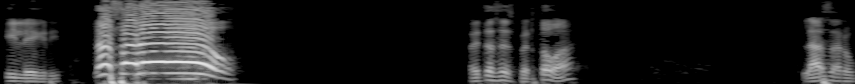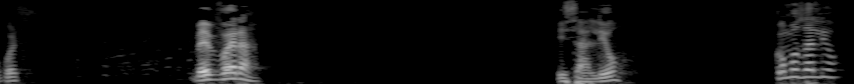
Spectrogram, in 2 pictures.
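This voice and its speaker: Lively, animated preacher man. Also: mid-range voice, moderate pace, pauses often, dry recording. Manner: animated preaching, often addressing listeners as brother. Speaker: pastor. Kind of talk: sermon.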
